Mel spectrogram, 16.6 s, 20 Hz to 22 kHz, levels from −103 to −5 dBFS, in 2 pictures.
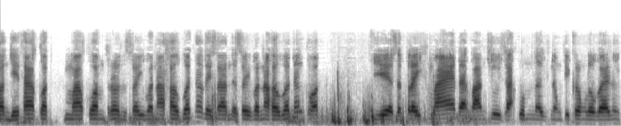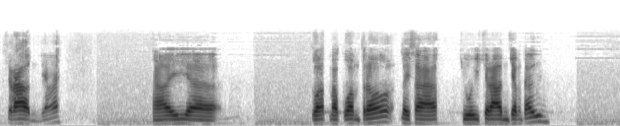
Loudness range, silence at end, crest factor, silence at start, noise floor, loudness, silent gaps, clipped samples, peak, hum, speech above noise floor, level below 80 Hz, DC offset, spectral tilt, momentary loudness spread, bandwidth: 3 LU; 0.95 s; 18 dB; 0 s; -65 dBFS; -26 LUFS; none; under 0.1%; -10 dBFS; none; 40 dB; -72 dBFS; under 0.1%; -6.5 dB/octave; 9 LU; 7.8 kHz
